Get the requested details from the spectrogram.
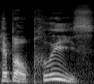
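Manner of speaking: desperate begging and pleading. Watching a Pokémon battle and urging Hippo to hit: begging and pleading. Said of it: "I'm begging and pleading".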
